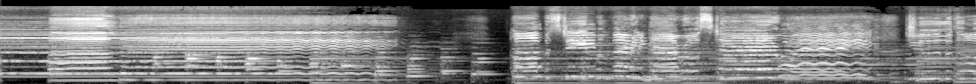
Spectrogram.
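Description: Women singing long held notes with vibrato, several voices together, over steady instrumental accompaniment, with a brief break a little before the middle.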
